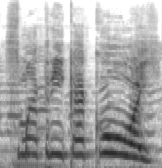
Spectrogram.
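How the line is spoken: Joyful yell. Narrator (Russian): радостно завопил Серёнька

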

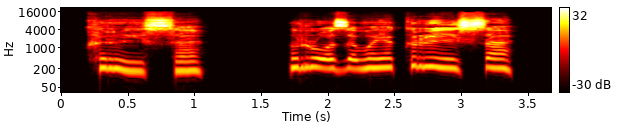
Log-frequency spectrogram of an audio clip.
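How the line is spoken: Startled exclamation. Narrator (Russian): опешила Оля и воскликнула

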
